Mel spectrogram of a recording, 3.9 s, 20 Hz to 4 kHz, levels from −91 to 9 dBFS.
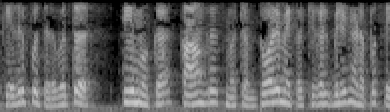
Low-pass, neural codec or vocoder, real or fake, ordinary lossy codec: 3.6 kHz; vocoder, 44.1 kHz, 128 mel bands every 256 samples, BigVGAN v2; fake; AAC, 32 kbps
